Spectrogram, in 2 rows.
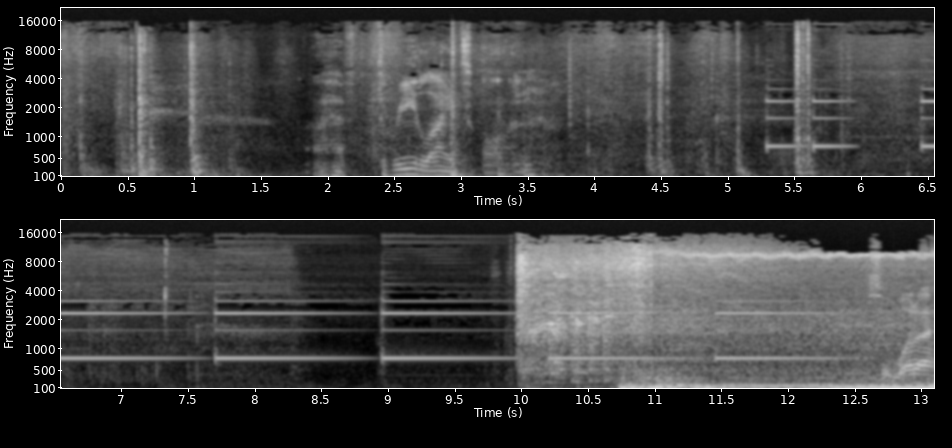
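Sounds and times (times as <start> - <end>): dashboard warning chime dinging: 5.2 - 12.5
engine starting: 10.0 - 11.5.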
